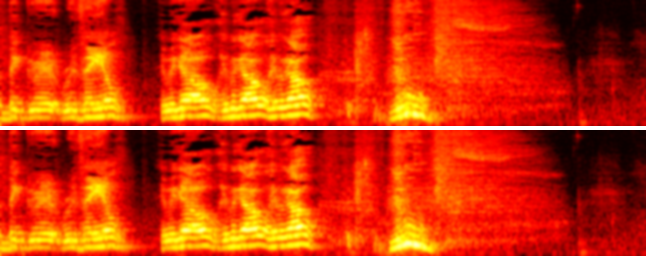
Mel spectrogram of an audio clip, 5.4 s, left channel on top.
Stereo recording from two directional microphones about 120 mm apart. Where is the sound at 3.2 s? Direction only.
60° right (ahead or behind).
